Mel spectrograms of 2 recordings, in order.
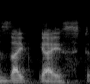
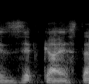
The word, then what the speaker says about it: zeitgeist: It annoys me when people say zitgeist. I'm glad you're not a zitgeist guy.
